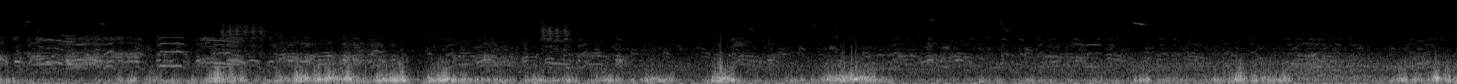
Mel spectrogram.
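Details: A mother greylag goose swimming with her goslings at Getterön on 20 April 2022 gives low, nasal honks and grunting calls at irregular intervals, with soft water sounds and a faint background rumble.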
